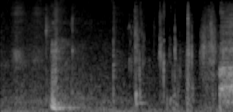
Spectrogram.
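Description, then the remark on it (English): A speaker giving a talk sips from a glass of water, with a few soft gulps and small clicks of the glass, quiet, with no talking. “I mean, I'm going to take a quick glass of water while you look at squirrels.”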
